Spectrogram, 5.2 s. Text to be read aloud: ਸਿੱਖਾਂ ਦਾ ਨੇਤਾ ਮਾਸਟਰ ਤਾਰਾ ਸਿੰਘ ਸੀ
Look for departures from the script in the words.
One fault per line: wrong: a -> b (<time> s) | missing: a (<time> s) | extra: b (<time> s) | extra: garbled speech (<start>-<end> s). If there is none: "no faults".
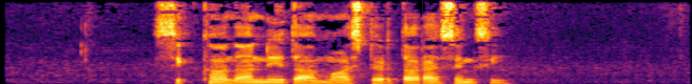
no faults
